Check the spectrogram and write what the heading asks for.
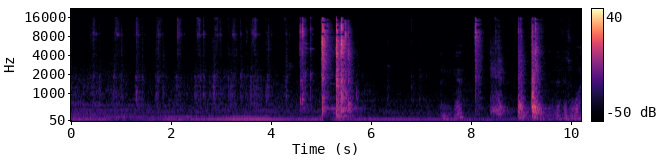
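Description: A spanner and long-nose pliers working small bolts on a moped's rear suspension: light metal clicking, then several sharp metal clinks about halfway through and again near the end, over a steady low hum.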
